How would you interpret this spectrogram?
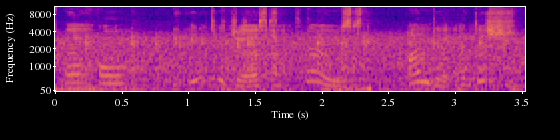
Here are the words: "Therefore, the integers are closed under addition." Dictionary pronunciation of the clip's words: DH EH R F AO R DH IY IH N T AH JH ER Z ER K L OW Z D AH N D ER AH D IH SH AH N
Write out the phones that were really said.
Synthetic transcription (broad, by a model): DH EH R F AO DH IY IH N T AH JH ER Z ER K L OW Z D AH N D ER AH D IH SH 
